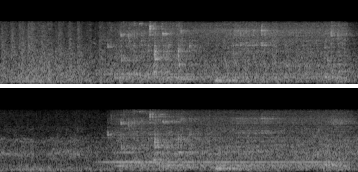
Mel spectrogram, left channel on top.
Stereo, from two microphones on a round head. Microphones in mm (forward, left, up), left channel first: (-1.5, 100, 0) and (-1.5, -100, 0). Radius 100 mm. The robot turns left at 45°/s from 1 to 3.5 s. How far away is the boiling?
About 1.7 m.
